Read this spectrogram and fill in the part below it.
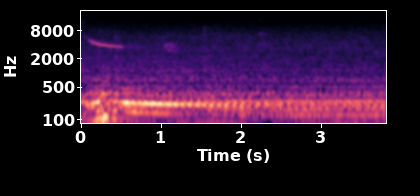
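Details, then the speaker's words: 1987 Toyota Camry LE, 4-cylinder automatic, shot motor mounts: engine settles into a steady, noticeably high, even hum with no misses, idling faster than it should; cause unknown. "yeah it's got no motor mounts but you don't need those see it seems to idle fast"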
